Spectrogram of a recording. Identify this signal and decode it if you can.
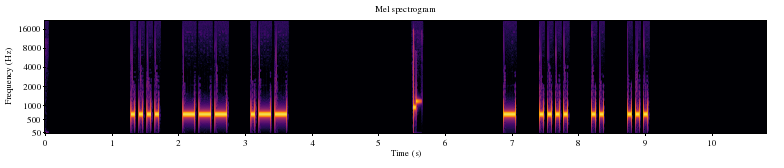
Morse code, heard as a keyed tone, about 20 wpm, spaced as for 14 wpm, 700 Hz. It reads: HOW THIS
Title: 2x Character Spacing - Top 300 Words - 20wpm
